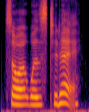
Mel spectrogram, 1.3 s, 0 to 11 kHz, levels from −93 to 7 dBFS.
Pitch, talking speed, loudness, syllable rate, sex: 245 Hz, 225 wpm, -16 LUFS, 4.5 syllables/s, female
